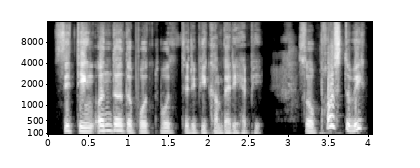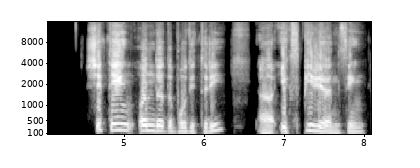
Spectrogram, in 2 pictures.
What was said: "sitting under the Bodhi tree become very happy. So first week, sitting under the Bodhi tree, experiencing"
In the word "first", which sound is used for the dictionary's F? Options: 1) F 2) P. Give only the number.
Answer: 2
